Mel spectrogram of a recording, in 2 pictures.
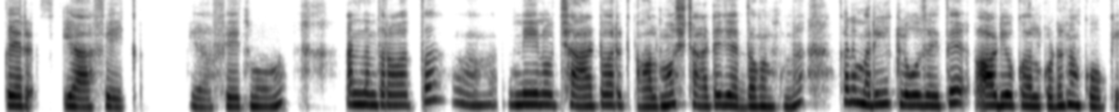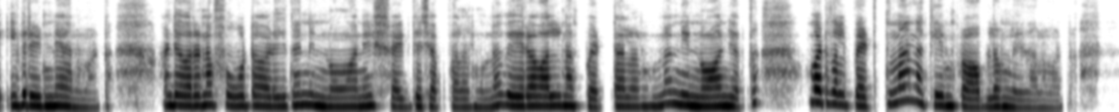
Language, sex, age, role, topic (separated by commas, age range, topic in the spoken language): Telugu, female, 25-29, guest, ఒక అన్య వ్యక్తితో అనుకోకుండా బంధం ఏర్పడిన సందర్భాన్ని మీరు చెప్పగలరా?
